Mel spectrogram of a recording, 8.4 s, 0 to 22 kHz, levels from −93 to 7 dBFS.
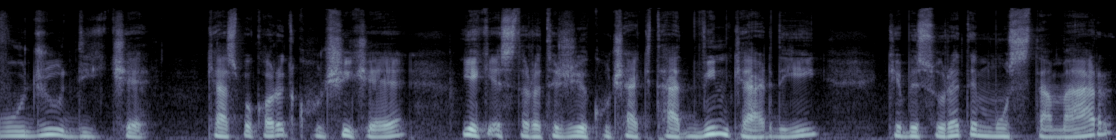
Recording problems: abrupt cut into speech; at the start

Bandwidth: 17 kHz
